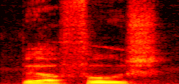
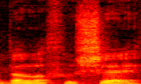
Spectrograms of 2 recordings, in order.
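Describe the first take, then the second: First: The final e sounds are left silent. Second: The final e sounds are pronounced as syllables. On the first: The speaker calls it right. "It is actually" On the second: The speaker calls it wrong. "It doesn't have the accent over the E's, so you don't say"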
